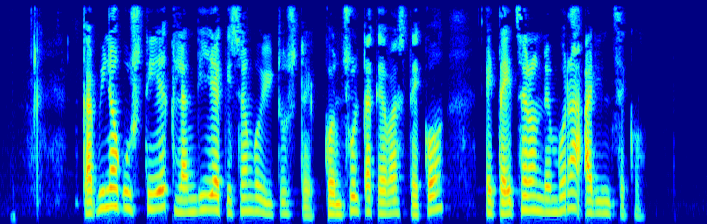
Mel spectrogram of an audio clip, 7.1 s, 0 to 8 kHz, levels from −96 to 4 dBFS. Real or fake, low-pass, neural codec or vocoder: real; 7.2 kHz; none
